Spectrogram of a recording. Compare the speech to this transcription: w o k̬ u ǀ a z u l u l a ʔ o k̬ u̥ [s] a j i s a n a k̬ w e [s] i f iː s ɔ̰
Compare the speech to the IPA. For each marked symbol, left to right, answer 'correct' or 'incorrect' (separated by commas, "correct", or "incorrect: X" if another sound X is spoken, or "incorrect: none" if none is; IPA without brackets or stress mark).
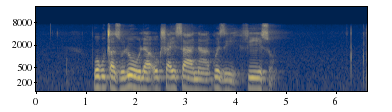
incorrect: ʃ, incorrect: z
